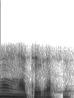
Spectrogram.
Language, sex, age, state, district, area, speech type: Assamese, female, 18-30, Assam, Jorhat, urban, conversation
